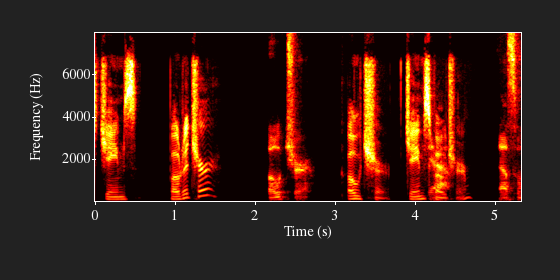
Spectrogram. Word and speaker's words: Boettcher: we have I think I'm gonna get your last name wrong. It's James Boettcher? Boettcher.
